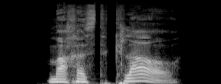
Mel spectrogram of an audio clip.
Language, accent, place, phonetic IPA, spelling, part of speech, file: German, Germany, Berlin, [ˌmaxəst ˈklaːɐ̯], machest klar, verb, De-machest klar.ogg
- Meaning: second-person singular subjunctive I of klarmachen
